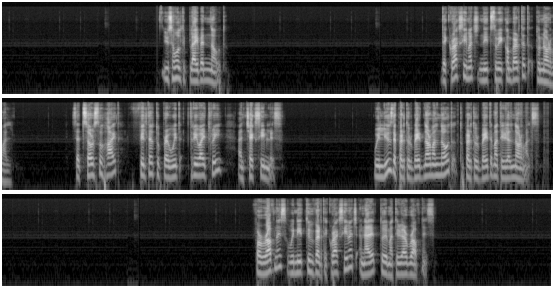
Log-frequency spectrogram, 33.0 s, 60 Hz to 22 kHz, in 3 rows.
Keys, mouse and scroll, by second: 0.1-1.1 drag, 2.7 click, 4.4 click, 5.2-8.3 drag, 9.1 click, 10.3-11.5 drag, 12.6 click, 13.2 click, 13.6 click, 14.5 click, 16.4 click, 18.4 click, 20.0-21.3 drag, 22.0-23.0 drag, 23.9 click, 24.8 click, 25.4-26.4 drag, 27.7 click, 28.5-30.5 drag, 31.3 click, 32.4 click.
